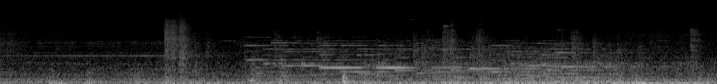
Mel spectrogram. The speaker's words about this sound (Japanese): 発車します。手すり、つり革におつかまりください。この電車は函館ドック前行きです。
